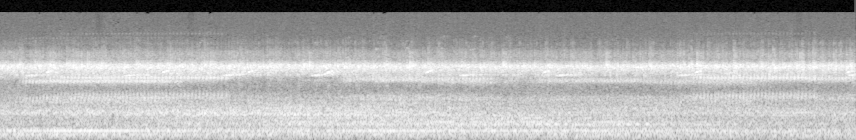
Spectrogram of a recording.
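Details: Tree frogs calling at night in a swamp in the backwoods of North Carolina: a dense, continuous high droning chorus, with lower pulsed trills swelling in long bursts and breaking off, over a steady insect-like hiss.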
